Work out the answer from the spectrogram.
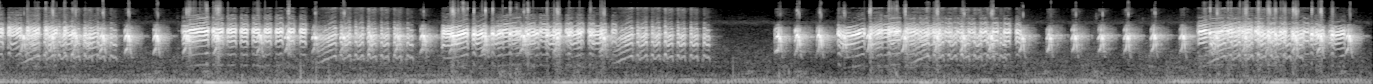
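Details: Lure audio of prenjak lumut prinia with prenjak setater, used to attract wild prinias: sustained shrill chattering trills, strings of fast evenly spaced chips, a one-second silence, then more trills and chip runs.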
